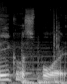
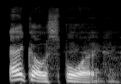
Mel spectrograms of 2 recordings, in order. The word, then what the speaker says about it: EcoSport: So about this car, it's the Ford EcoSport, and all along I've heard people pronounce it just like that. But now that I'm looking into it, it's supposed to be pronounced EcoSport.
